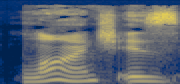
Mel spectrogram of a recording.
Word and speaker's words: Lantzsch: Launch seems like Lanch, or a lot of people pronounce it wrong when you look at it, but it's really easy to remember.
